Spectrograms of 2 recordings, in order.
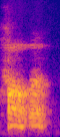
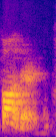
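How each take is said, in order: First: Father ending in a simple schwa, no R; non-rhotic ending on Father; British dropped R. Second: Father with the final R clearly sounded; American R. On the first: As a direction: say Father the British way, final R silent. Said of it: "final R sound is not pronounced". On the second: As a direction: say Father the American way, ending on a full R. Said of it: "Listen to the difference". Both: Shown as a demonstration.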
